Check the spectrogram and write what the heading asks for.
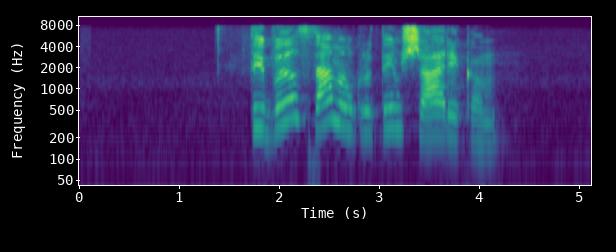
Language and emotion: Russian, positive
